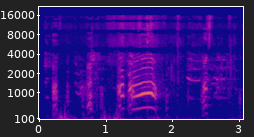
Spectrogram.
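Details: Domestic Brahma rooster, kept with guinea fowl and chickens, calling: a brief arched, nasal, harmonic note after low clucks and rustling, then a short rising tail note.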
